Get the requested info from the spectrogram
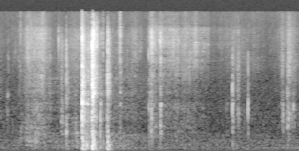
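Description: Faint rustling and soft taps of fabric trim and paper being handled as lace is pressed into hot glue on a journal page, with a brief louder rustle about a second and a half in.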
